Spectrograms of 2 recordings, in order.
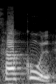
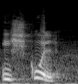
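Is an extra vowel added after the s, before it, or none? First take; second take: after; before. First: An extra vowel is added after the s. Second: An extra vowel is added before the s. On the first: "school is pronounced as sakul" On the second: "some dialects, school is pronounced as ishkul"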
